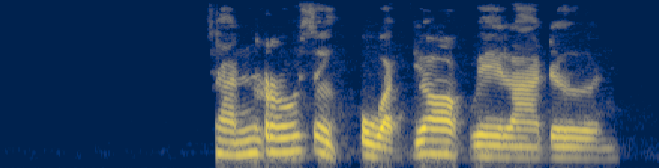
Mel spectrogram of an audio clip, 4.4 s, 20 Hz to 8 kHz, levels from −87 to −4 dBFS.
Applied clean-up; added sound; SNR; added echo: none; none; none; none.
